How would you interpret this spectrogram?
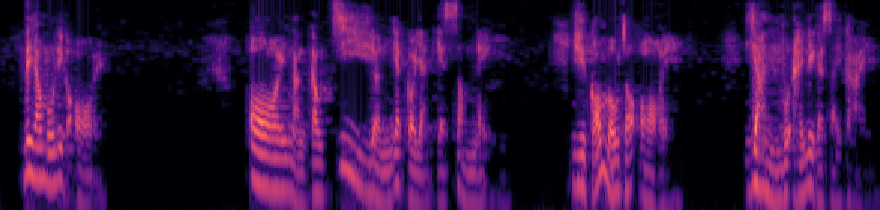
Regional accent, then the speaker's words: China; 我哋中国人你话求咩呢？

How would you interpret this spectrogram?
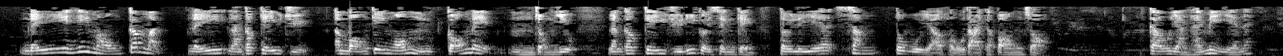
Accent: Hong Kong; 亦有我好似我嚟自香港咁样

